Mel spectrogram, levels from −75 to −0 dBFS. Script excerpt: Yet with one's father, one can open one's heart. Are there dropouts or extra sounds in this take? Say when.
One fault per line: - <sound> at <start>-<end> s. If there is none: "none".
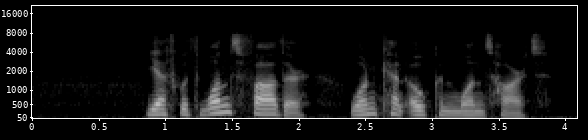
none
